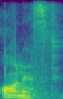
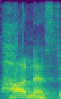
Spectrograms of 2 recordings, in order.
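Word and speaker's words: honest: Words होते हैं जो ऑनेस्ट, इसको गलत प्रोनाउंस किया जाता है हार्नेस्ट. ये हार्नेस्ट नहीं है, ये ऑनेस्ट. तो जो ऑनेस्ट है इसमें एच साइलेंट है और आगे जो है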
